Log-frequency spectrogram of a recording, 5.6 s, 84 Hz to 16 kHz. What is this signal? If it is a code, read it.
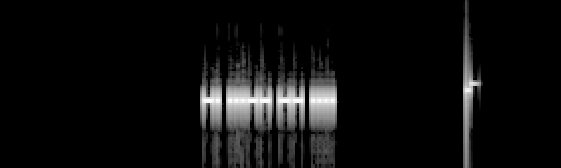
Morse code, heard as a keyed tone, about 34 wpm, 700 Hz. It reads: N3MH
